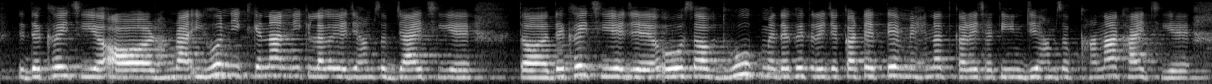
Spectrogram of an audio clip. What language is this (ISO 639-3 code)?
mai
